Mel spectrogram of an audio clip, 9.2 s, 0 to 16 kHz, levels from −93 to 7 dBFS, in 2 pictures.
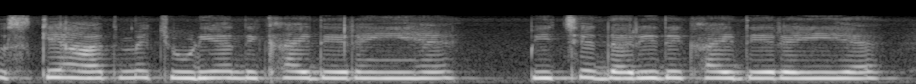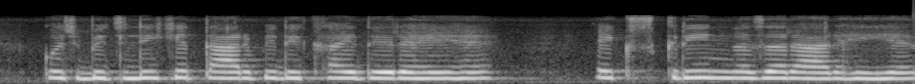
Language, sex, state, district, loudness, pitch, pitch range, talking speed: Hindi, female, Bihar, Jahanabad, -14 LUFS, 275 Hz, 265-280 Hz, 190 wpm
